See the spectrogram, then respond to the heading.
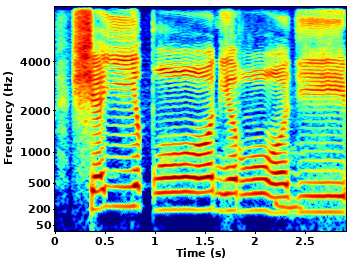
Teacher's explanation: Jadi bukan syaiton. Ya sukunnya di sana jangan sampai terkontaminasi ke huruf to dulu. Tuntaskan ya sukun dulu.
